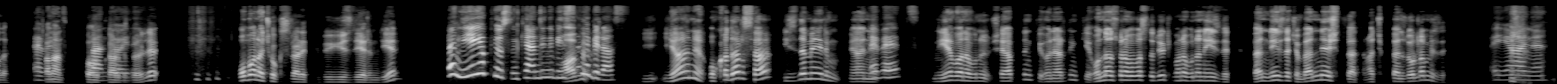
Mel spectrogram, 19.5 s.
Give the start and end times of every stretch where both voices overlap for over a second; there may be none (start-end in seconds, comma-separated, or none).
0.6-2.0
